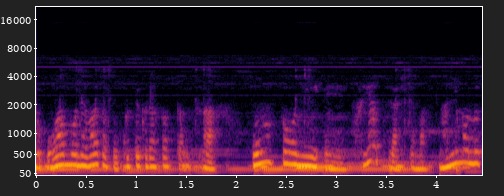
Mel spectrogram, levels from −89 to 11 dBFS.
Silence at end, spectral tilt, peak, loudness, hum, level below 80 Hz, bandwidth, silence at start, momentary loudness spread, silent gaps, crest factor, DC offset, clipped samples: 0 s; -12.5 dB/octave; -2 dBFS; -17 LUFS; none; -56 dBFS; 5.4 kHz; 0 s; 11 LU; none; 14 dB; under 0.1%; under 0.1%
